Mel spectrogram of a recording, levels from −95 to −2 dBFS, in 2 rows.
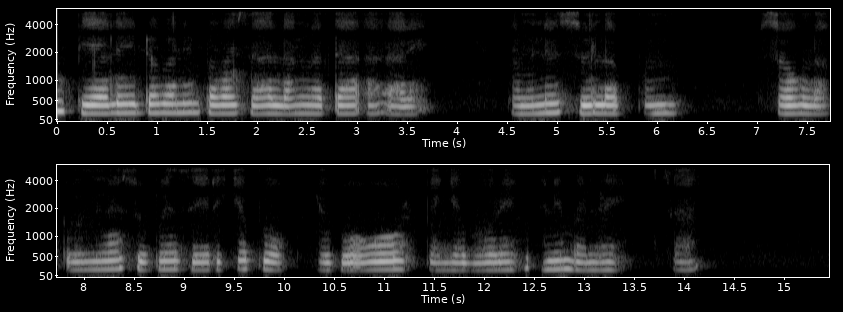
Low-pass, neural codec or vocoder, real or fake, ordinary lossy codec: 5.4 kHz; none; real; Opus, 64 kbps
